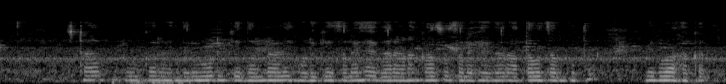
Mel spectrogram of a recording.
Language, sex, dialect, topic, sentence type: Kannada, female, Central, banking, statement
